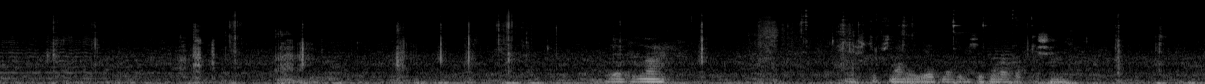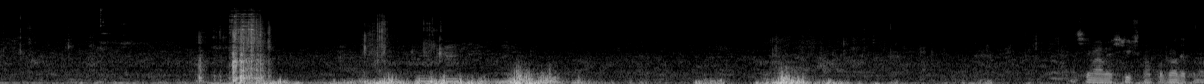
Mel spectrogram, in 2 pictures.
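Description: Bees buzz steadily around an open hive.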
